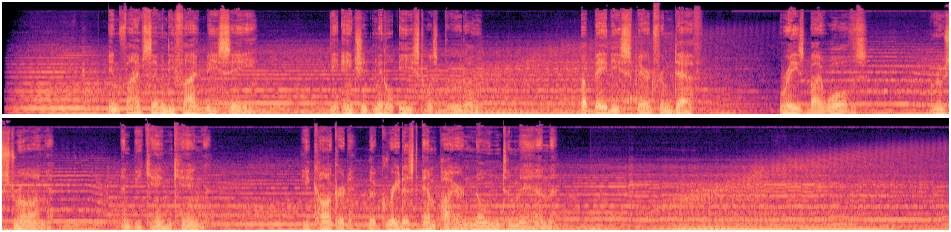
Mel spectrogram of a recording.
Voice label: trailer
